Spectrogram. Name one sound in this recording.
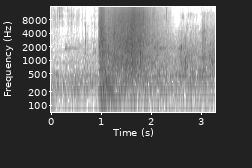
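Water splashes loudly as someone jumps in.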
